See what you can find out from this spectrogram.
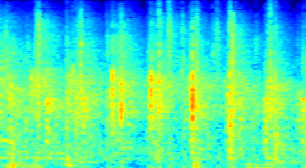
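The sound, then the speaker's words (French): An audience applauds at a literary awards ceremony with a fairly faint patter of scattered hand claps in an uneven rhythm. “On a le droit de l'applaudir aussi,”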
